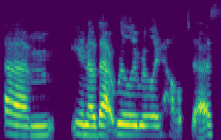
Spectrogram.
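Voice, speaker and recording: Speaking at a normal speed with a medium, level, creaky voice, this earnest Filipino woman in her forties gives a casual faith testimony. She's a podcast guest at her Las Vegas home, chatty and heavy on fillers. There's no echo, and the audio sounds dull.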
